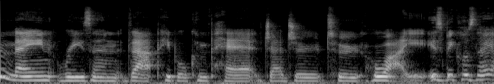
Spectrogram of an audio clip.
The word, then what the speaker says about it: Jeju: Jeju Island guys uh and it is not jiju or Jeju which I've seen um some foreigners just don't know how to pronounce it so it's actually in Korean which is Jeju Island so you will sometimes see it referred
